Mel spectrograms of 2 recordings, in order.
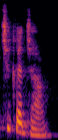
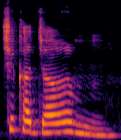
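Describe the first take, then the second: First: The word is said in a casual, reduced form. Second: The word is said in its full, careful form. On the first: This is how people say it in daily life. "in real life, we don't say çıkacağım, we say çıkacağım" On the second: This is the grammatically correct form. "grammatically, it is said as çıkacağım"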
